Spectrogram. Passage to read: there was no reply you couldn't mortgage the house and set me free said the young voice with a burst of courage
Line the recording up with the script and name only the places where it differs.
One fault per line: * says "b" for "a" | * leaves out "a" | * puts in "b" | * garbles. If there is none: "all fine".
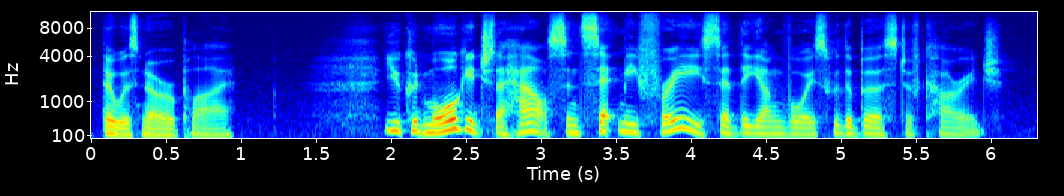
* says "could" for "couldn't"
